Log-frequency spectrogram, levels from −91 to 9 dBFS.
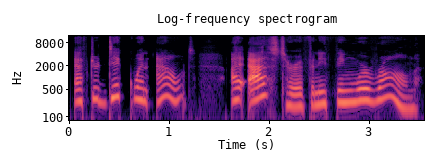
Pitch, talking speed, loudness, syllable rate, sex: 250 Hz, 185 wpm, -23 LUFS, 5.5 syllables/s, female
